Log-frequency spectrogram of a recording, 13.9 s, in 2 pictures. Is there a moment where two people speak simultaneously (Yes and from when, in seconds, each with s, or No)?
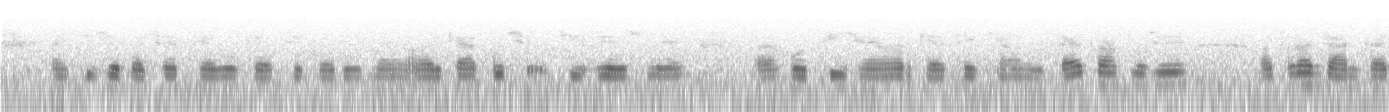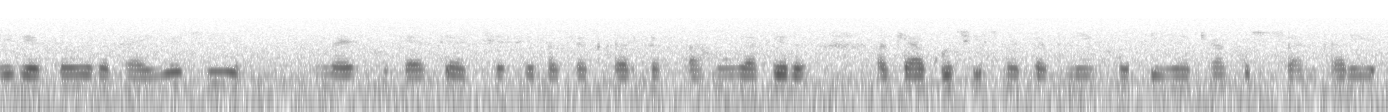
No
